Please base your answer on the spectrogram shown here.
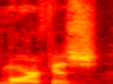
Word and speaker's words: Marques: something and uh but we Alabamaized it a little bit and uh we changed it and uh so it's Marcus.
